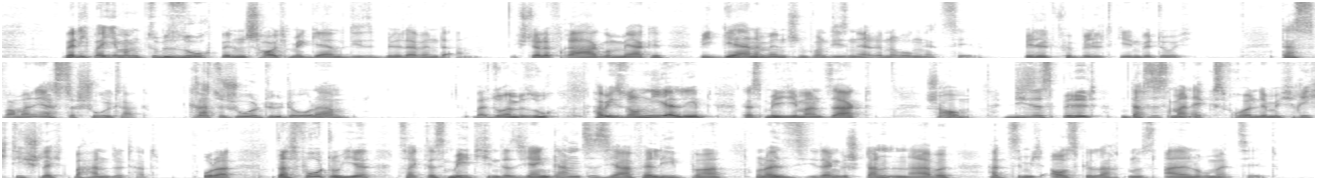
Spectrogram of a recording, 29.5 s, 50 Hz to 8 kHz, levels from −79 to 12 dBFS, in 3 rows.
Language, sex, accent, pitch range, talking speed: German, male, German, 100-155 Hz, 195 wpm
